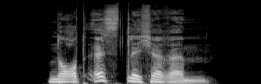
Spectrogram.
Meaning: strong dative masculine/neuter singular comparative degree of nordöstlich
- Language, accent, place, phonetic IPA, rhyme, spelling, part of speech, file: German, Germany, Berlin, [nɔʁtˈʔœstlɪçəʁəm], -œstlɪçəʁəm, nordöstlicherem, adjective, De-nordöstlicherem.ogg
